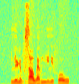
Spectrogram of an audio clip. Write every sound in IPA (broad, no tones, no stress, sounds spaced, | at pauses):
lʲ ɯ ɳ ɯ v z ɑ w æ v nʲ o lʲ ɯ f o w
